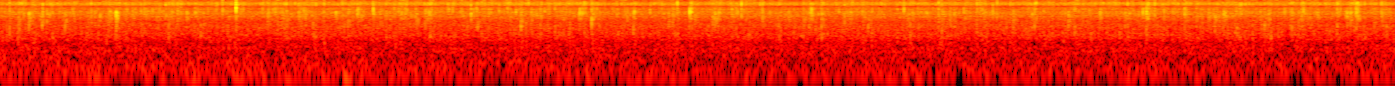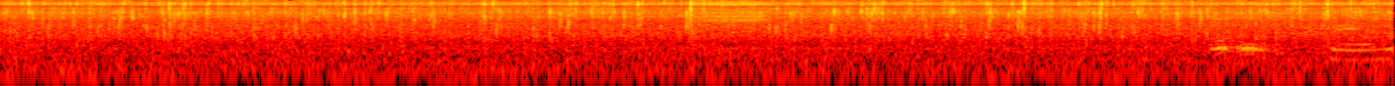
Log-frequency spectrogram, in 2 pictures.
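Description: Heavy, overwhelming rain during a Houston, Texas thunderstorm hisses steadily and densely, a constant wash of drops on surfaces that stays even and fairly quiet throughout.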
